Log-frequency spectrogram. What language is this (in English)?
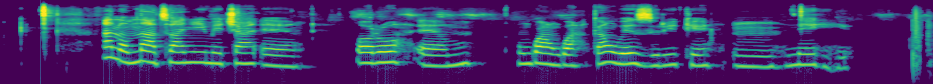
Igbo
